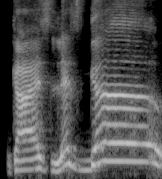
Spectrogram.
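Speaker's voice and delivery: high, loud, drawn-out rallying shout; imitating a trader's rousing catchphrase; Millie Mills impression. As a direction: hype up the traders with a stretched-out call. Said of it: "You know, in her accent".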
